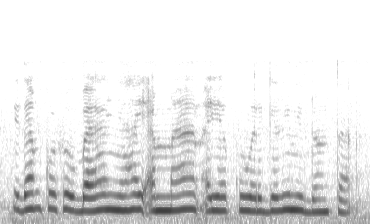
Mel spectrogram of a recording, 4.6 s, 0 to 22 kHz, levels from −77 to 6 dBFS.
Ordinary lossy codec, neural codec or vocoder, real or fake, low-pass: none; codec, 16 kHz, 8 kbps, FunCodec, trained on Chinese and English, 25 frames a second; fake; 7.2 kHz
